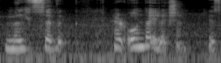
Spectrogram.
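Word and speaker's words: Milošević: A narrow-minded Serb nationalist Meloic pronounced Milseik had owned the election.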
